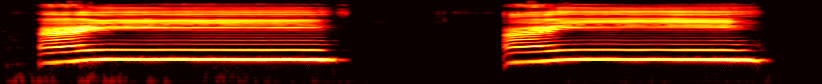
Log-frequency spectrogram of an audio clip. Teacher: نون ساکن کے بعد یا آ جائے تو نون کی آواز کو ہم یا میں ملا کے پڑھیں گے، ادغام بالغنہ، تو یہاں پہ بھی ہم حمزہ کے بعد نون کی آواز کو یا میں ملا لیں گے۔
